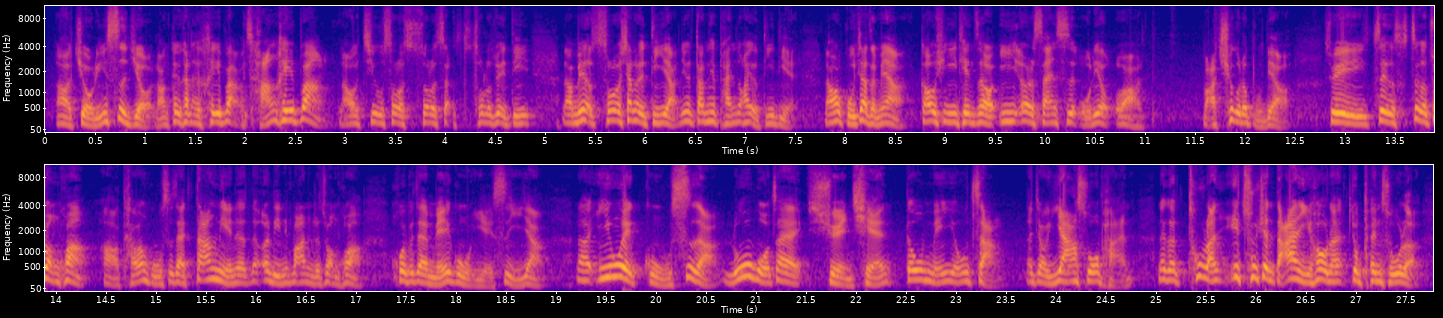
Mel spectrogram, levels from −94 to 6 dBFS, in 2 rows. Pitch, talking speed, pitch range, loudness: 190 Hz, 320 characters per minute, 165-210 Hz, -23 LUFS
